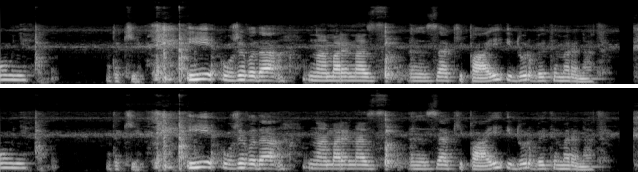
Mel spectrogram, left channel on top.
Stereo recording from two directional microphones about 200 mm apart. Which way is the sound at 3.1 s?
25° left (ahead or behind).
